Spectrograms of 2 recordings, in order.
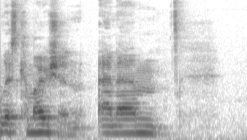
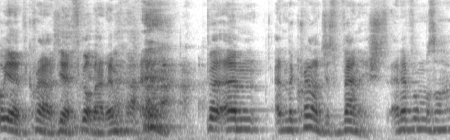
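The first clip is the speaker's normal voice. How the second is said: normal talking voice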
